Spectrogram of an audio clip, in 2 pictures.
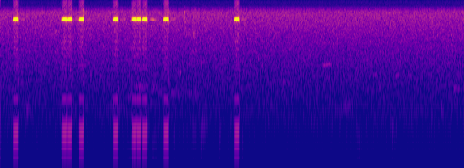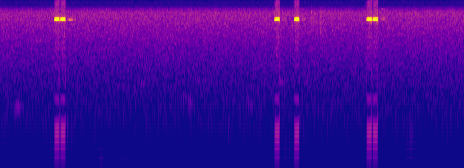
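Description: Short electronic menu blips sound as items are selected.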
